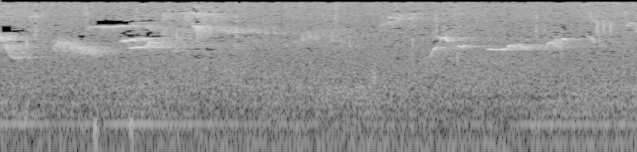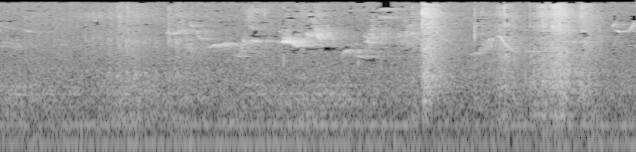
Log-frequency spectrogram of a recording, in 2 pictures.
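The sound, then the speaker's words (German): Small birds singing in the evening, with scattered high chirps and short tweets, fairly faint, over a steady low hum and soft background noise. “Nur die Vögelchen singen noch.”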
